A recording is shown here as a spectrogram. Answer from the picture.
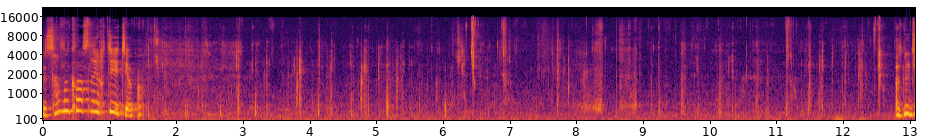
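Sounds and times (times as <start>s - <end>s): biting and chewing a hot dog: 1.5s - 12.8s.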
